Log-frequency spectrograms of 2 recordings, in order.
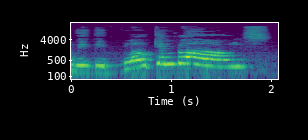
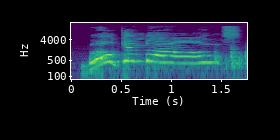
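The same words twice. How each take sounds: First: Slow, high, strung-out drawl; drawn-out stoner voice. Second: Very slow, very high sing-song drawl; exaggerated stoner drawl. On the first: Pretend. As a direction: stretch it like a stoner. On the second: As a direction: stretch it out even further, high. Repeated, even more drawn.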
